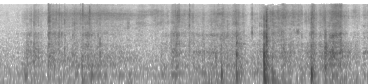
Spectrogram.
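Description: Plastic wrapping crackles.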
